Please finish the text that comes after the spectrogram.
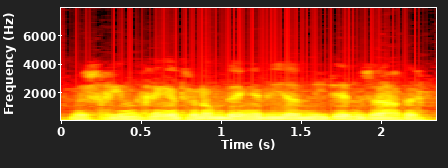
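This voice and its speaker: A man playing a calm, courteous, methodical police inspector in a radio play, measured and probing. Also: medium pitch, breathy edge, close to an everyday voice. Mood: businesslike. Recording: noisy, tinny old radio recording.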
